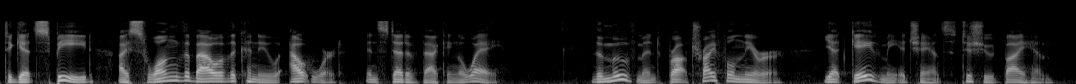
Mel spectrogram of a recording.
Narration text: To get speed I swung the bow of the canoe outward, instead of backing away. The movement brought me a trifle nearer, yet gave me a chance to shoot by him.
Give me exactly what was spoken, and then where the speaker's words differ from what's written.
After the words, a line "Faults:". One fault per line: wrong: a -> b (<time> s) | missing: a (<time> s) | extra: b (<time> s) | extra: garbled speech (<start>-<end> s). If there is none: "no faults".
To get speed I swung the bow of the canoe outward, instead of backing away. The movement brought a trifle nearer, yet gave me a chance to shoot by him.
Faults:
missing: me (6.9 s)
